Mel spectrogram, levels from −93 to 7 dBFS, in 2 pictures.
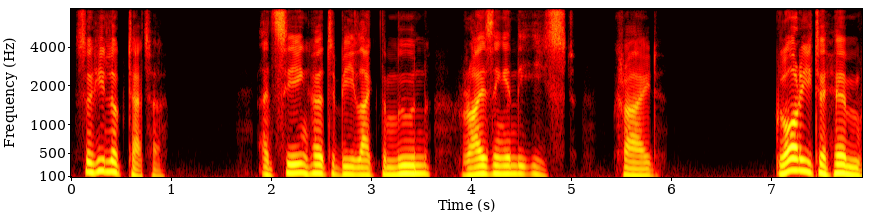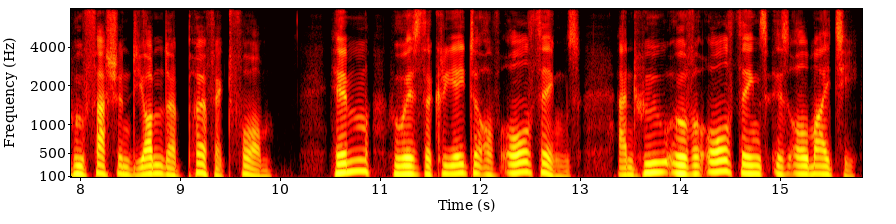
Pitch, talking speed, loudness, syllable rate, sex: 135 Hz, 155 wpm, -19 LUFS, 4.4 syllables/s, male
